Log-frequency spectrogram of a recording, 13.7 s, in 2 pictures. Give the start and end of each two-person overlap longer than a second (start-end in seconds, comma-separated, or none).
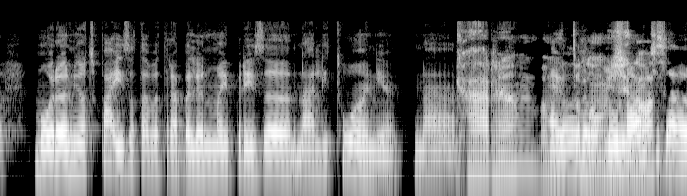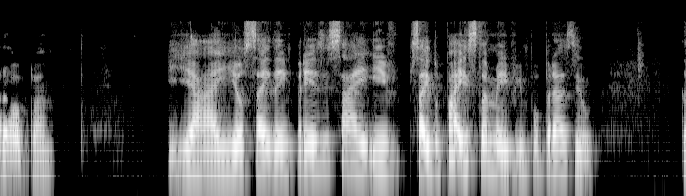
5.5-6.8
